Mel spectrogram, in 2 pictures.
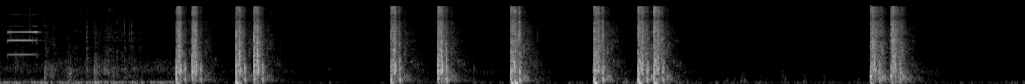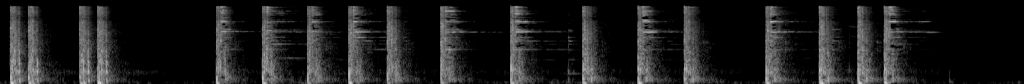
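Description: A short electronic beep from a competition shot timer, then rapid 9mm fire from a B&T APC9 pistol-calibre carbine. About two dozen shots come mostly in quick pairs, with short pauses between strings. From the middle on, each shot is followed by a brief high ring.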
